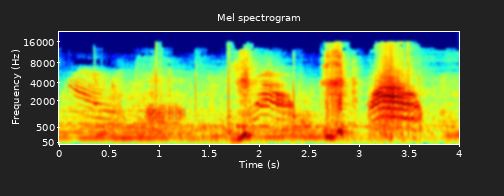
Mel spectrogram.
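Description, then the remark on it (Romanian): A tomcat meows several times in a row, clear, with drawn-out, wavering calls that grow louder and more insistent toward the end. No one speaks. “Și așa s-a făcut că prâslea a luat motanul.”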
